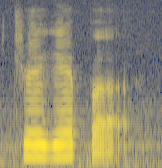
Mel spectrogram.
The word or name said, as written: tregepa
